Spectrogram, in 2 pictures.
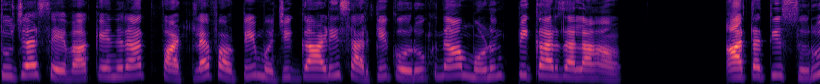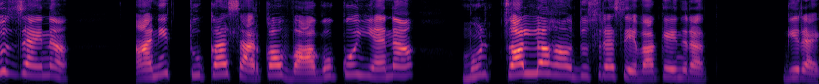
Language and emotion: Goan Konkani, angry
